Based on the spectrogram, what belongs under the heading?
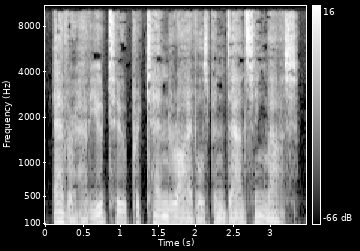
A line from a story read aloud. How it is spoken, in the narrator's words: she said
